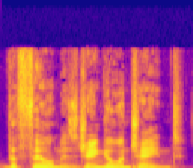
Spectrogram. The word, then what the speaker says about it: Django: And this week we are looking at the 2012 film Django Unchained. – The D is silent.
